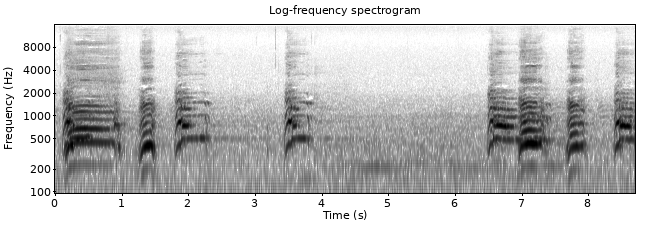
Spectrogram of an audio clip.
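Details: Chained hounds by an irrigation ditch bark on a Saturday night from about 10 yards away; quick runs of harmonic barks open and close the passage, with a quiet stretch in between.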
